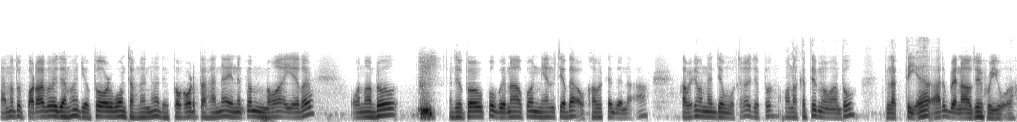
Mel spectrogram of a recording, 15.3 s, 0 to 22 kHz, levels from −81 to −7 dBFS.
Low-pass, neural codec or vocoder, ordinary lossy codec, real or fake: 7.2 kHz; codec, 16 kHz, 0.5 kbps, X-Codec, HuBERT features, trained on balanced general audio; none; fake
